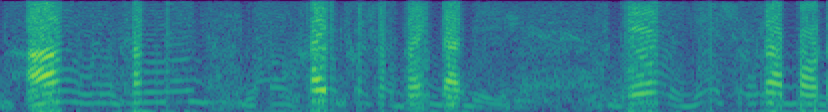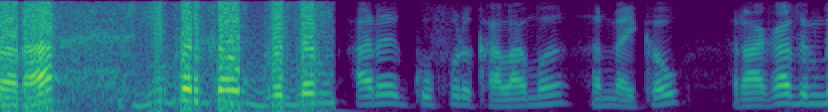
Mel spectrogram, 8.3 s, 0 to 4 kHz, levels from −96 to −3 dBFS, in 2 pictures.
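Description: From 0.0 to 5.80 s, mu-law and A-law are mixed up: A-law telephone samples are decoded as mu-law, scrambling levels, so speech turns harsh and gritty and pauses fill with hiss. The waveform shows distorted peaks and a raised floor; the spectrogram, empty above 4 kHz, shows broadband noise.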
